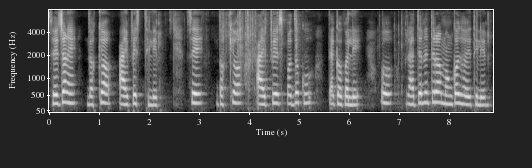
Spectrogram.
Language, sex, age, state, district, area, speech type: Odia, female, 18-30, Odisha, Nayagarh, rural, spontaneous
